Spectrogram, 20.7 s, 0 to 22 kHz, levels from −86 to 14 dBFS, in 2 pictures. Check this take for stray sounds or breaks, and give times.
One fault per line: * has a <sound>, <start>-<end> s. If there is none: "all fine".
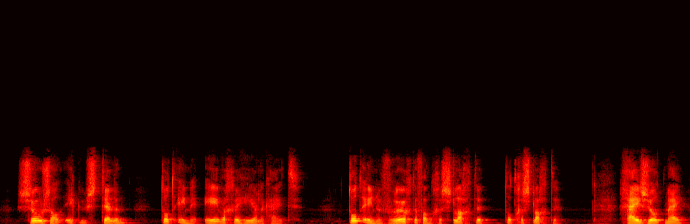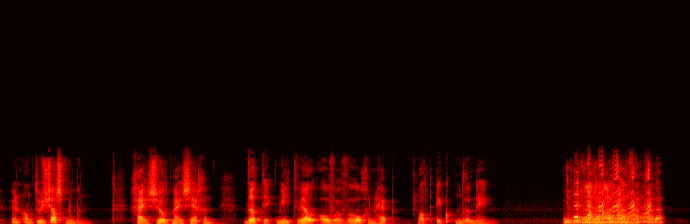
* has a laugh, 18.8-20.3 s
